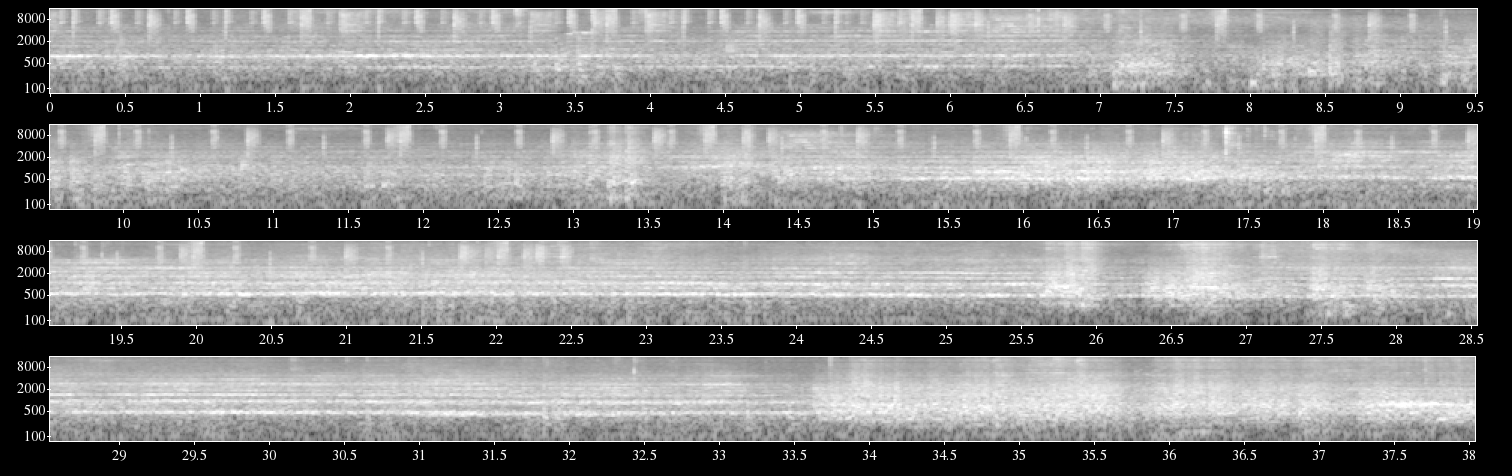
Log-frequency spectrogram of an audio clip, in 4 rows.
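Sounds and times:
clacks: 0:00.0 - 0:22.8
wheels rumbling on rail: 0:00.0 - 0:38.0.

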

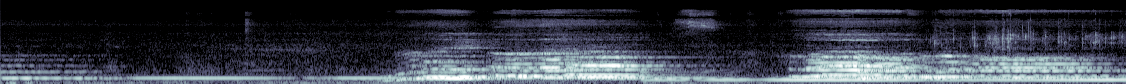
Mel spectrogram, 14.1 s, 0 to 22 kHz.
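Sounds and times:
singing bowl ringing: 0:01.3 - 0:14.0
woman singing wordless note: 0:09.8 - 0:14.0.

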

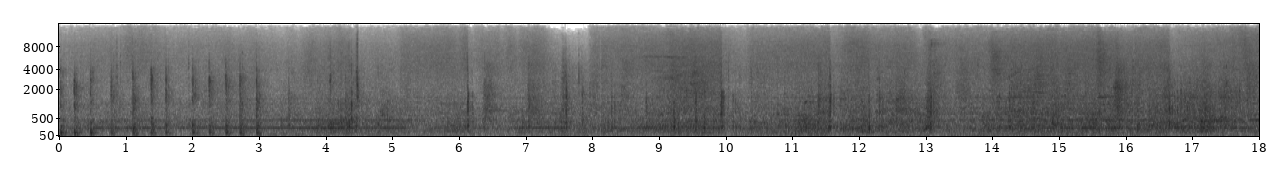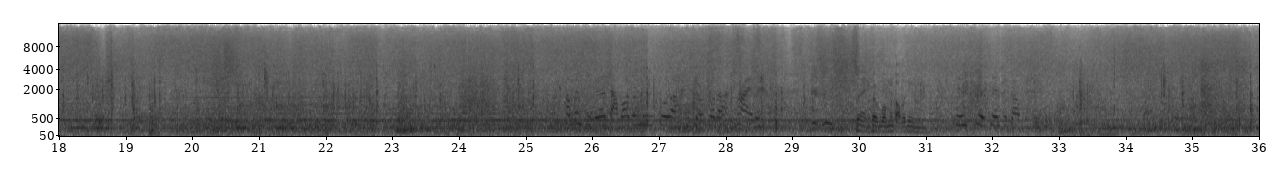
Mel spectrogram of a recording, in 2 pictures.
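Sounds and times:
machine hum and hiss: 0:00.0 - 0:36.0
plastic bags rustling: 0:09.7 - 0:36.0.

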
